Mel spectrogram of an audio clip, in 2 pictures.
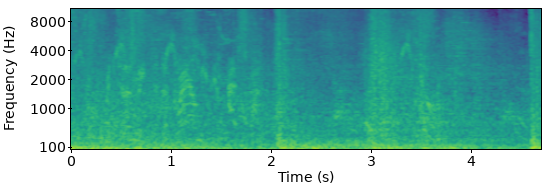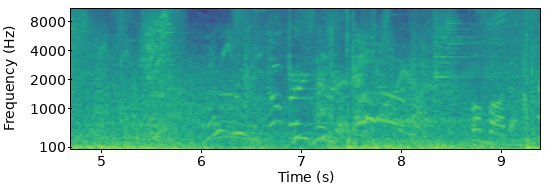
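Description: Spell explosions in the video game Hogwarts Legacy: repeated loud booms, thuds and whooshes, with one sharp blast midway, under a voice shouting spell names.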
